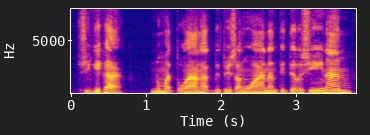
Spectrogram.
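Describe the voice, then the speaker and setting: An actor as a forceful, grumbling tricycle driver. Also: male voice, a little high, lively intonation, normal speed. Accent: Filipino, Ilocano. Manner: complaining, curt. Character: lazy, grumbling tricycle driver, stubborn and cheeky. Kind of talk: comic radio drama acting.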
